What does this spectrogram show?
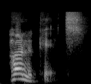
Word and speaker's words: tourniquet: Tourniquet. This pronunciation, this IPA is British, okay? It's tourniquet. It's because it's British, but American people can say tourniquet.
